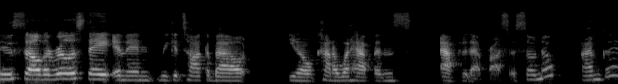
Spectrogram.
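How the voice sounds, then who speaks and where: A woman with a bright, sharp tone speaks at medium pitch and a fairly quick pace. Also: ordinary pitch variation, big swings in loudness. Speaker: real estate agent and lawyer. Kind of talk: educational interview. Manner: fast.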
